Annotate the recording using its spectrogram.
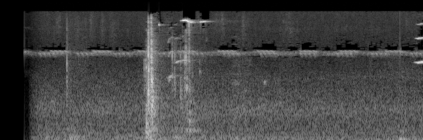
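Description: Ambient sound inside a city bus: a steady rumble with a constant high whine. A sharp clunk comes about one and a half seconds in, followed by a lighter knock.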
